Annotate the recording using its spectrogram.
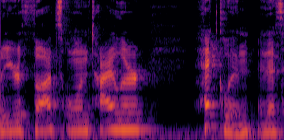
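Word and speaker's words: Hoechlin: thampi says what are your thoughts on tyler hecklin and that's how it's pronounced thank you for giving me pronounced heclin uh clark superman the suit is great as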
